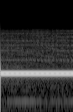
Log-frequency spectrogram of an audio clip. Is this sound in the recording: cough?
no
